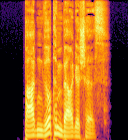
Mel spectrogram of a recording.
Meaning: strong/mixed nominative/accusative neuter singular of baden-württembergisch
- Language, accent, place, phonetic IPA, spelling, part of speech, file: German, Germany, Berlin, [ˌbaːdn̩ˈvʏʁtəmbɛʁɡɪʃəs], baden-württembergisches, adjective, De-baden-württembergisches.ogg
